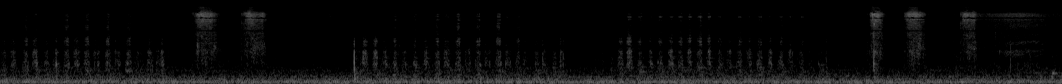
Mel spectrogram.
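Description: A coin scratching the coating off a scratch-off lottery ticket in rapid short strokes, with a few louder scrapes about two seconds in and again near the end.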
